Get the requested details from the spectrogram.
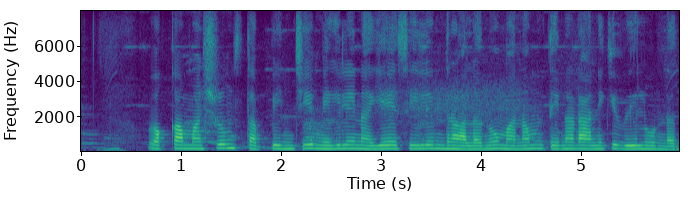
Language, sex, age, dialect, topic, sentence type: Telugu, female, 31-35, Central/Coastal, agriculture, statement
